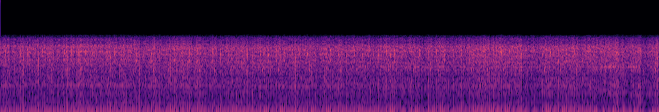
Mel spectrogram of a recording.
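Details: Harley-Davidson Evolution Sportster with carburetor, running on reserve fuel tap: steady lumpy V-twin idle without stumbling; normal idle, earlier backfiring caused by faulty petcock blocking fuel.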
